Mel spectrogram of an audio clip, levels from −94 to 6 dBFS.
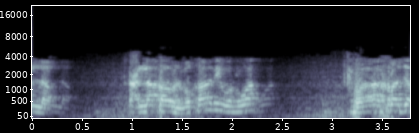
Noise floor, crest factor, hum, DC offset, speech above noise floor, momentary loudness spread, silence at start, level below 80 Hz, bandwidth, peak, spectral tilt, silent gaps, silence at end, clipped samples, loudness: -46 dBFS; 16 dB; none; under 0.1%; 28 dB; 13 LU; 0 s; -46 dBFS; 5 kHz; -2 dBFS; -11 dB/octave; none; 0 s; under 0.1%; -18 LUFS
